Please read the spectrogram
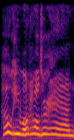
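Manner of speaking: high, loud imitation of gossip; mock dismay. Host imitates fans fretting over hand holding, mock dismay. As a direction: whine it up high, mocking the fuss.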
